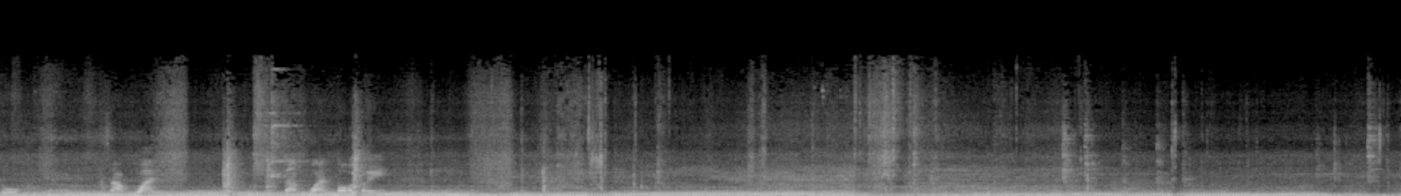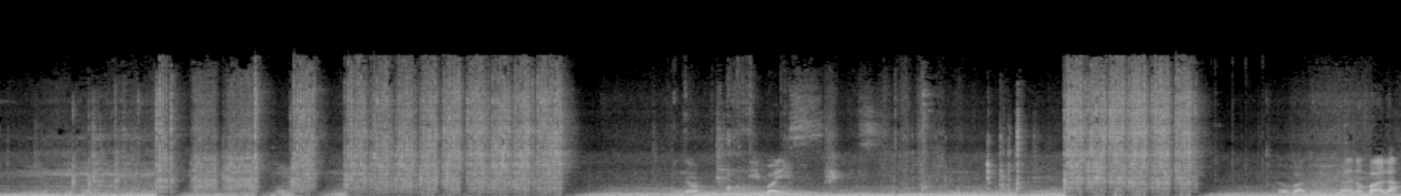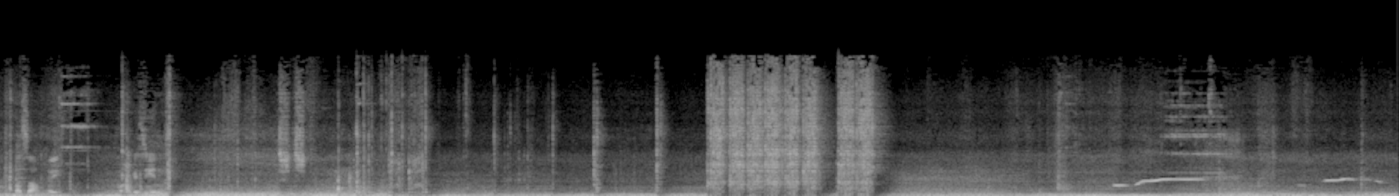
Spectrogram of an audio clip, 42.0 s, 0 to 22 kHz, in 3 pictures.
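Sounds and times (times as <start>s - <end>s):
impact wrench rattling bursts: 15.2s - 19.9s, 24.2s - 26.2s, 34.7s - 37.0s.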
